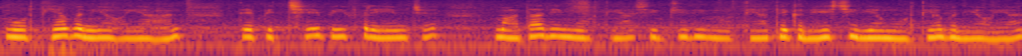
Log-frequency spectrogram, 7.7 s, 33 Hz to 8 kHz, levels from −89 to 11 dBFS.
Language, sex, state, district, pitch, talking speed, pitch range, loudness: Punjabi, female, Punjab, Pathankot, 215 Hz, 170 wpm, 200-225 Hz, -16 LUFS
